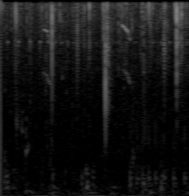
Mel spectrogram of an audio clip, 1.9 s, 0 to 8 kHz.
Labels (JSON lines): {"label": "biophony, dolphin", "recorder": "SoundTrap 500"}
